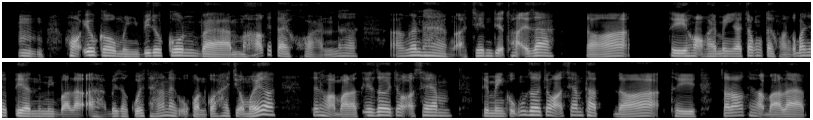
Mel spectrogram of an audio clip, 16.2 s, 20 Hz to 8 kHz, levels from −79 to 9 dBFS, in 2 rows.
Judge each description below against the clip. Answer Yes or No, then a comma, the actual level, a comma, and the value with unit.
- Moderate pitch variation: Yes, average, 4.5 semitones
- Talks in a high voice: No, medium, 145 Hz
